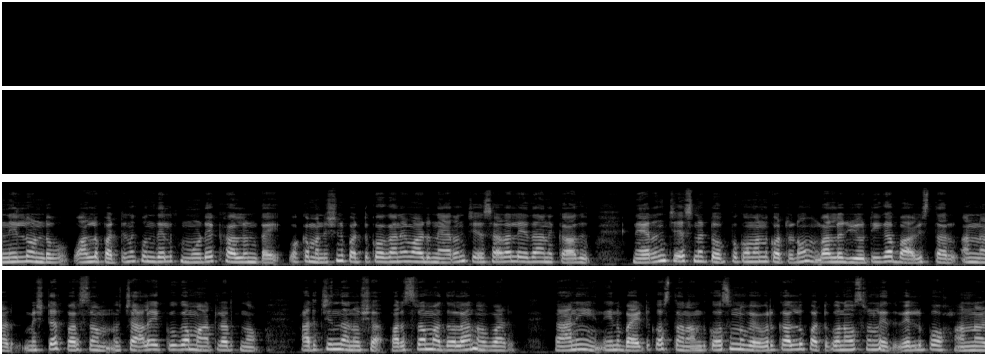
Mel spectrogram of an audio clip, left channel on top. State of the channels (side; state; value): left; silent; 60 dB below the other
